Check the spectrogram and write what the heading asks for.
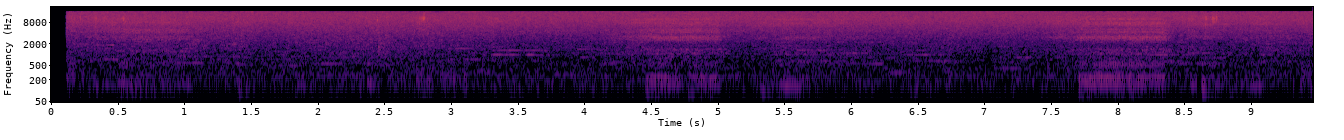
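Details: Irish setter dog snoring while asleep: soft rhythmic low rumbling breaths with louder snorting bursts every few seconds over steady background hiss.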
